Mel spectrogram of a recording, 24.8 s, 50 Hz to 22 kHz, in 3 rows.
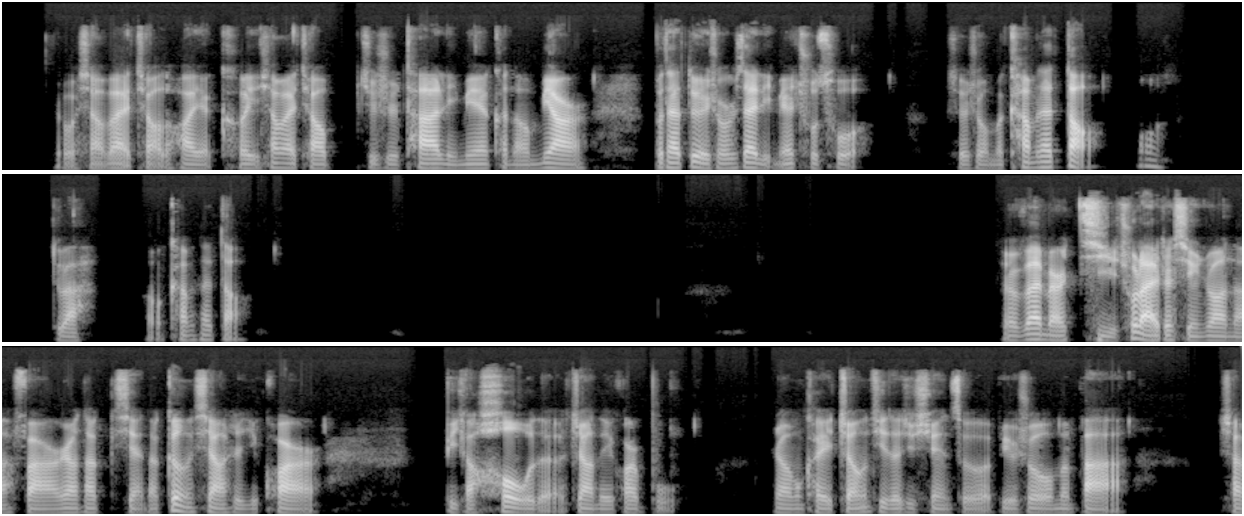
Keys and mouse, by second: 1.6-7.8 ctrl+middle drag, 7.8-10.9 drag, 13.8-15.4 shift+drag, 15.4-20.6 middle drag, 20.6 click, 20.9-23.2 ctrl+middle drag, 23.2 shift+right click, 23.8-24.8 ctrl+middle drag.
